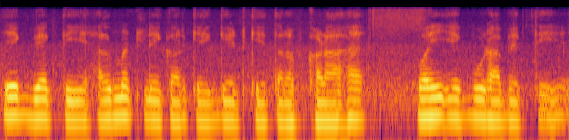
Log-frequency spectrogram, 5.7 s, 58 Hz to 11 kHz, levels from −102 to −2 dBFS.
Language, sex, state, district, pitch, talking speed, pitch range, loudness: Hindi, male, Bihar, West Champaran, 130 Hz, 145 wpm, 125-135 Hz, -17 LUFS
